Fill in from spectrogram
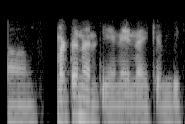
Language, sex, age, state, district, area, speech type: Kannada, male, 18-30, Karnataka, Udupi, rural, conversation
